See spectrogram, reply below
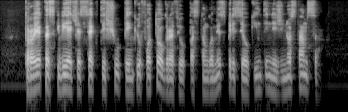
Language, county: Lithuanian, Vilnius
